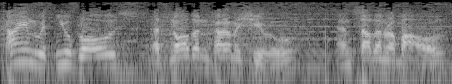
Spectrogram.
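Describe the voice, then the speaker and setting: A man giving dramatic, emphatic narration for an old 1940s newsreel, with the sound of an old newsreel. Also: on the high side. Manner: dramatic, emphatic announcer delivery. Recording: dull lo-fi 1940s film soundtrack with loud music.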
